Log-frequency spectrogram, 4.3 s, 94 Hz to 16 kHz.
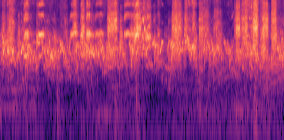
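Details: Rare-coloured budgies playing with toys, recorded June 18, 2023; rapid, dense chirping and scratchy warbles from several birds, pulsing in short bursts.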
